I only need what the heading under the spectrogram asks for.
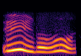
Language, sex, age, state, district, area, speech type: Assamese, female, 18-30, Assam, Barpeta, rural, conversation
